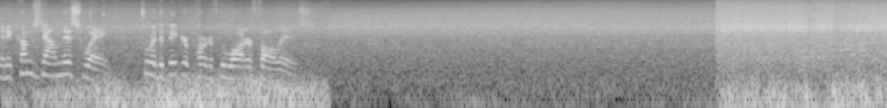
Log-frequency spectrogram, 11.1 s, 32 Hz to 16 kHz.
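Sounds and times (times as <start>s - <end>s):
waterfall rushing: 2.8s - 11.0s.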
